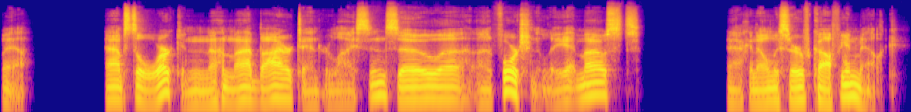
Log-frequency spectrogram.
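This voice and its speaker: Guy doing an old west bartender, real low voice, folksy n teasing, rambles on, close dry roleplay audio. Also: unhurried, no room sound. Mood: wry, reminiscing. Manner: folksy, rambling, chuckling drawl with hesitations. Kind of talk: intimate scripted roleplay audio, addressed to listener.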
